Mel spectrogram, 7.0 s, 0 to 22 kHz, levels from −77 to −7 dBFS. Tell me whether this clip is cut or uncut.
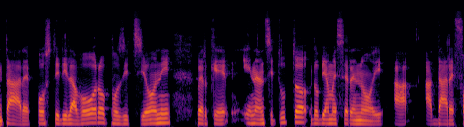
cut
